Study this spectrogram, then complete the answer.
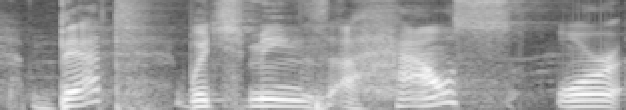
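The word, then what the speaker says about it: בית: in the middle uh the letter bet can also be pronounced with the v as vet but when they don't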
